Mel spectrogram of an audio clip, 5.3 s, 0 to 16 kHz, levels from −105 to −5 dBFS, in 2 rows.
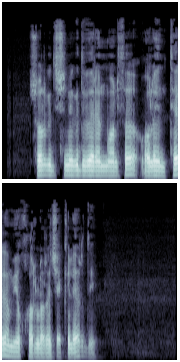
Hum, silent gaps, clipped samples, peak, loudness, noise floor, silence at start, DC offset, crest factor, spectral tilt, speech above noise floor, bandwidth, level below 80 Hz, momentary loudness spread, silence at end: none; none; under 0.1%; -6 dBFS; -22 LUFS; -75 dBFS; 0.45 s; under 0.1%; 18 dB; -6 dB/octave; 53 dB; 11 kHz; -52 dBFS; 7 LU; 1.25 s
